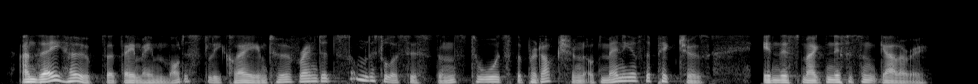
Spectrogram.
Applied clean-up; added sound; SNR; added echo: none; none; none; none.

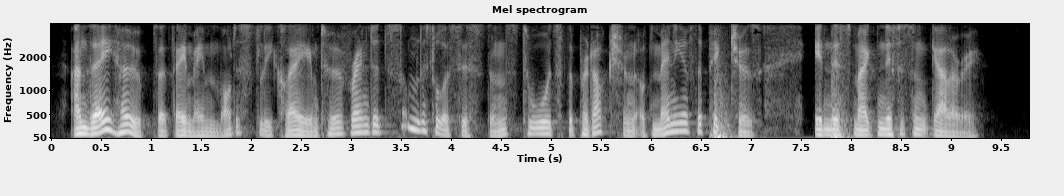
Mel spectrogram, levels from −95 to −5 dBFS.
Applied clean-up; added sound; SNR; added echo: none; Gunshot, gunfire; 6 dB; none.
